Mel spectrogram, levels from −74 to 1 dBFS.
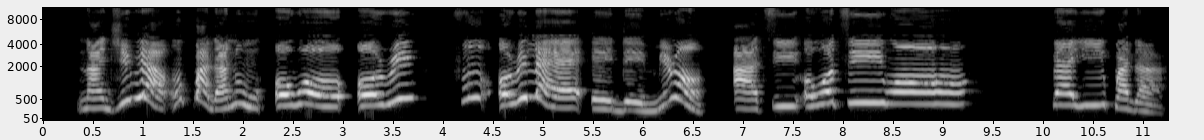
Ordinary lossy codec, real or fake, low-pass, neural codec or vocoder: none; real; none; none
